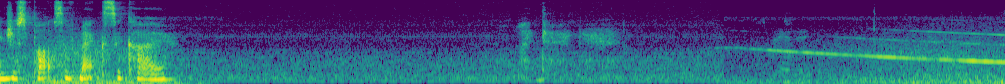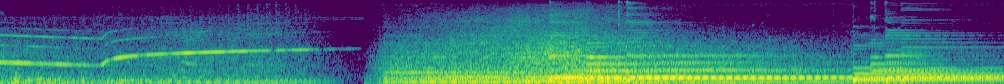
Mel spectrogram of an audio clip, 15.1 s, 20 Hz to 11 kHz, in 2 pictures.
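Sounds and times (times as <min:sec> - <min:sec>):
siren wailing: 0:05.4 - 0:12.4
acoustic guitar music: 0:10.4 - 0:15.0.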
